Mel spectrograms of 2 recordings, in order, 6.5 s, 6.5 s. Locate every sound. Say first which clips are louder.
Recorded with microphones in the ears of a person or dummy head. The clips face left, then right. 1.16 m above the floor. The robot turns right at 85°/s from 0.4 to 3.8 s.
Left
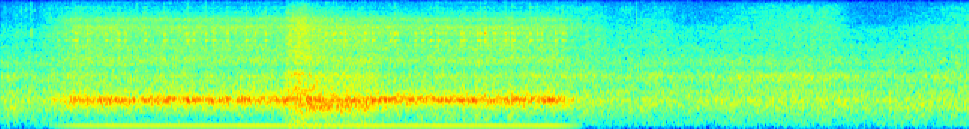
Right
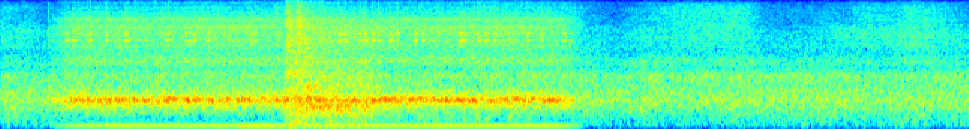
1.9 s an explosion: left 1 dB; 35° right, 4 m; by 2.5 s 15° left, 4 m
